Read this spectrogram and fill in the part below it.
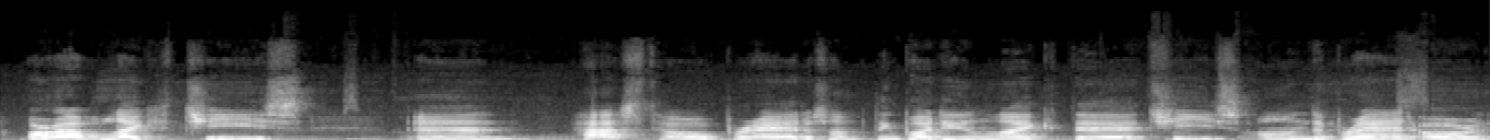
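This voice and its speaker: With music in the background and audible room echo, the speaker uses a Finnish accent, a fairly slow pace and monotone, flat intonation. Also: woman. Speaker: vlogger. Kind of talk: casual chat.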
